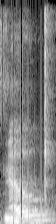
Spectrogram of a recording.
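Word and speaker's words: Snoh: uh her name is i think it's pronounced snow it's uh spelled s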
